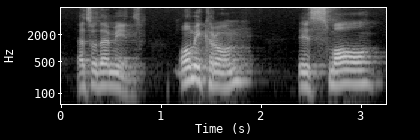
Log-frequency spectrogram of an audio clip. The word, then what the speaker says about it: Omicron: this one right Omicron now in erasmian it was pronounced as a short o sound of ah like and so you might have heard about the logos but in modern Greek it sounds like a oh logos would be the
